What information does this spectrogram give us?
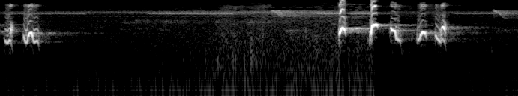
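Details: Nok dok taeng songbird, decoy recording, singing with frequent doubled phrases: two quick chirps, a pause, then five sharp whistled notes swooping between high and mid pitch, over faint background hiss.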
